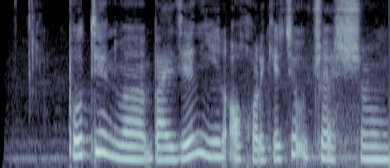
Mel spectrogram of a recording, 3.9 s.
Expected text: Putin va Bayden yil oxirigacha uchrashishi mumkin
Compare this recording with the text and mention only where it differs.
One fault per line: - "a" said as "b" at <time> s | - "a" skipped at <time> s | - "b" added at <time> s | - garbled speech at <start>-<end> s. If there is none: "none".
none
